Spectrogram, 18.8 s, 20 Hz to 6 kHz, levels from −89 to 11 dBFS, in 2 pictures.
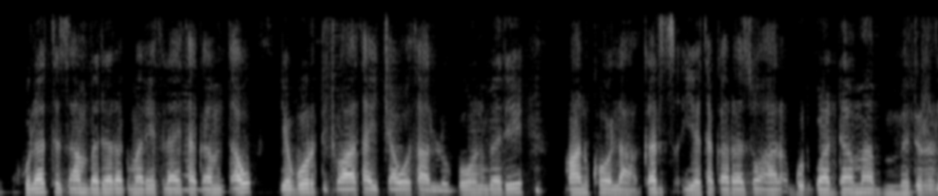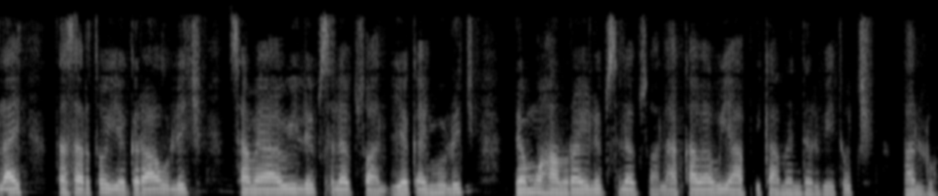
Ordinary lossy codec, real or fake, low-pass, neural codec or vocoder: AAC, 32 kbps; real; 5.4 kHz; none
